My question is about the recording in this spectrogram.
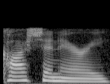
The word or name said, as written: cautionary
